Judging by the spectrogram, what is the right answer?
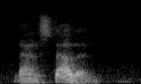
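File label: "Nanstallon", English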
